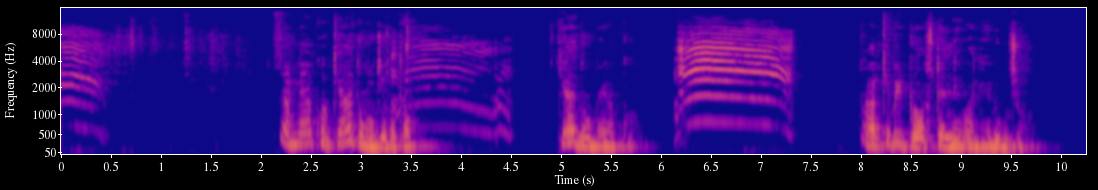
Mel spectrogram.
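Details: Persian cat at a cattery in Pakistan with kittens. Loud human speech fills most of the recording. A short meow opens it, and a clear, sustained arching meow sounds between two stretches of talk.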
